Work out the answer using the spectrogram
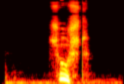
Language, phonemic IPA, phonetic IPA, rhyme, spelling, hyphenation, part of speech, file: Dutch, /sust/, [sust], -ust, Soest, Soest, proper noun, 281 Soest.ogg
- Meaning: a town and municipality of Utrecht, the Netherlands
